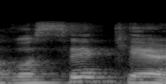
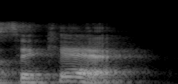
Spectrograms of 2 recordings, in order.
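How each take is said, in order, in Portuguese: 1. Todas as sílabas são ditas por completo. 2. Parte da primeira palavra é omitida. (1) "A gente não fala" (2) "a gente fala"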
